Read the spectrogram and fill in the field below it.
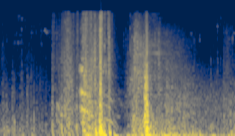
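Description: Sharp shots crack in quick bursts.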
